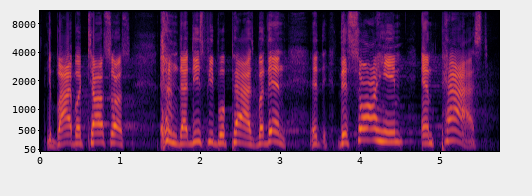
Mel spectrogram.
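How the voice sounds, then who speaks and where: Male preacher, high and bright, earnest, repeats lines, reverberant hall. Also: a little slow. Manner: repeats phrases for emphasis, earnest exhortation. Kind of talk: sermon.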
